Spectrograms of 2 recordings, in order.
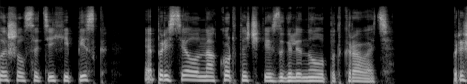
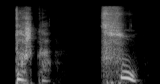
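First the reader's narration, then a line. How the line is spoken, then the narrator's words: Hissing. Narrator (Russian): прошипела я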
